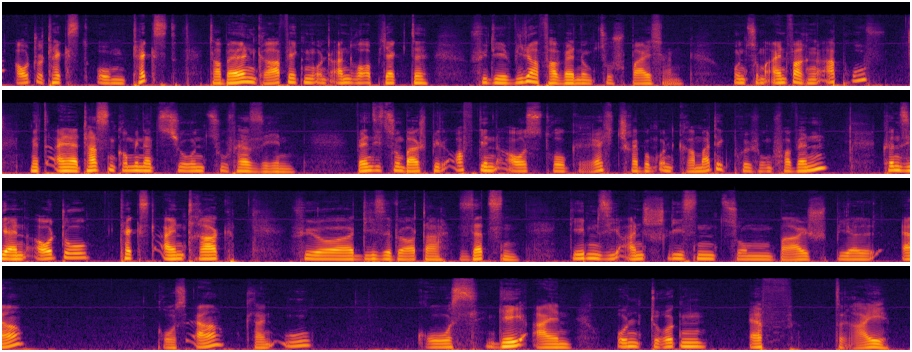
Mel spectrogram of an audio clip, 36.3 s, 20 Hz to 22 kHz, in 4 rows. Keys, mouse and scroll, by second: 25.8 shift+r, 28.3 u, 28.6 shift+g, 36.0 F3.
